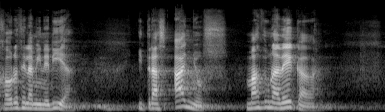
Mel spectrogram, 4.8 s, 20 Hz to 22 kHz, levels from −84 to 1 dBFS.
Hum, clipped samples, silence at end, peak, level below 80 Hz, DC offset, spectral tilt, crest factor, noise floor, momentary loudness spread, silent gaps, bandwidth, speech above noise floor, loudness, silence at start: none; under 0.1%; 0.7 s; 0 dBFS; -82 dBFS; under 0.1%; -2 dB/octave; 22 dB; -51 dBFS; 19 LU; none; 16.5 kHz; 31 dB; -18 LUFS; 0 s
